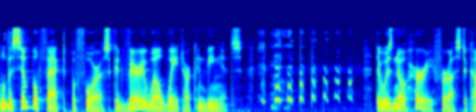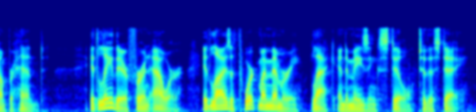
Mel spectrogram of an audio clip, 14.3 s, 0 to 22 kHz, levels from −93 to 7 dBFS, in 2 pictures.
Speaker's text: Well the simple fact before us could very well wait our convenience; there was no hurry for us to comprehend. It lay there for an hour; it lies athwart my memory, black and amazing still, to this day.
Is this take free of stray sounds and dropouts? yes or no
no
